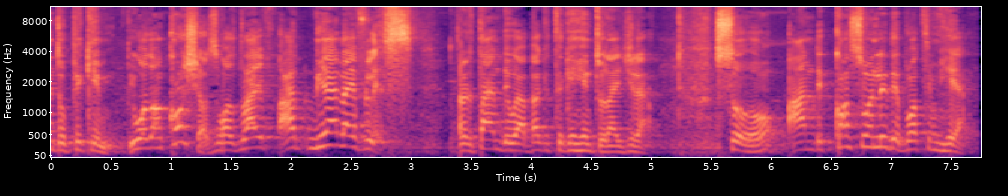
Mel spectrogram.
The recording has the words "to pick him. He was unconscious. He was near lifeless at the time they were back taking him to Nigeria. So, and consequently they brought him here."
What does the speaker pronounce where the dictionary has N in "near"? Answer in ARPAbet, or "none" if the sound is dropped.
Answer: L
